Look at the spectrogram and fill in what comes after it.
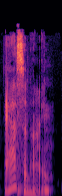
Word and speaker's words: asinine: And somebody tweeted something that Scott Baio had said and made a point that it was like asinine. And I thought, oh, ooh, this'll be good. – Emphasis on first syllable. Asinine.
